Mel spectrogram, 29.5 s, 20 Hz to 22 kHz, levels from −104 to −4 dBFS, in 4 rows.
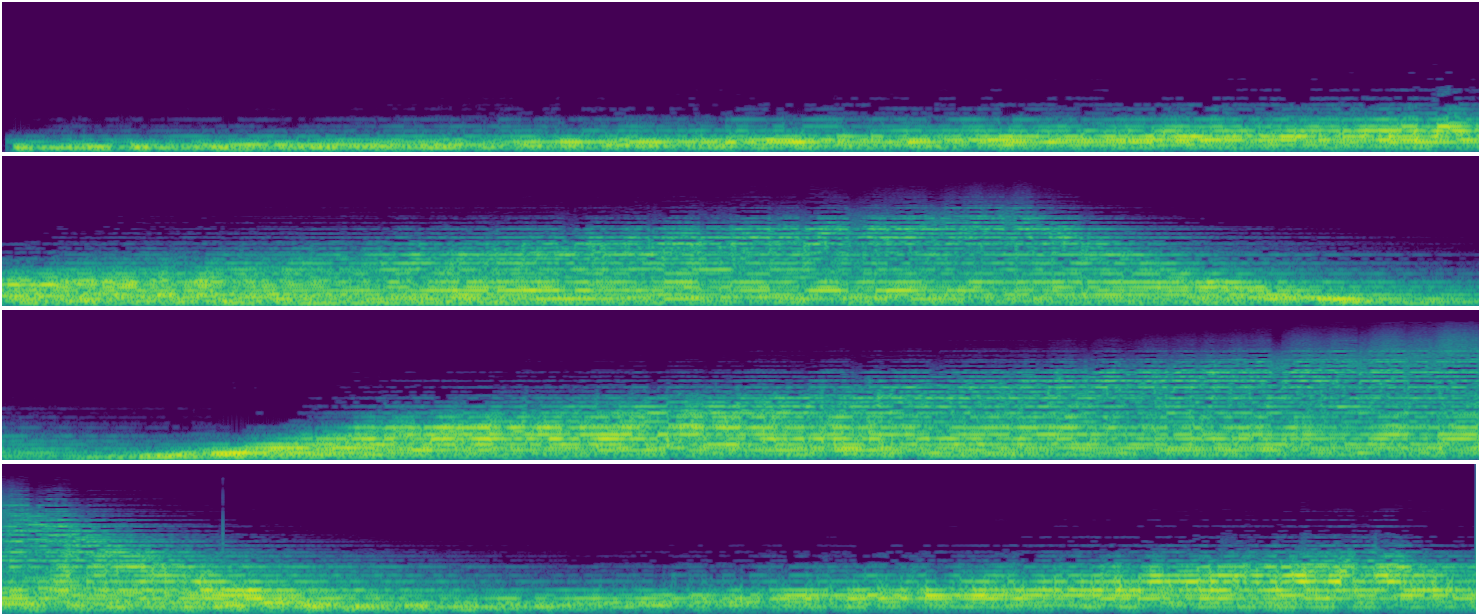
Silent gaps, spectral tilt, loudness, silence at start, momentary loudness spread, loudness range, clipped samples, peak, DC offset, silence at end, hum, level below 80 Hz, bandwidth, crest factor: none; -7.5 dB/octave; -20 LUFS; 0.05 s; 9 LU; 5 LU; under 0.1%; -2 dBFS; under 0.1%; 0 s; none; -52 dBFS; 9 kHz; 16 dB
